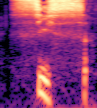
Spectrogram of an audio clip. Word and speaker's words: six: And be careful here, because even if it's ending with this X, well, you'll have to pronounce it like S, okay? So you get the six pronunciation. Six, six. Okay, so it's not six, it's six, all right?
